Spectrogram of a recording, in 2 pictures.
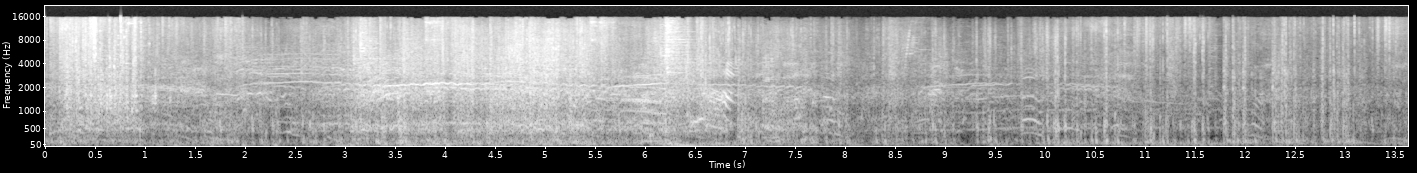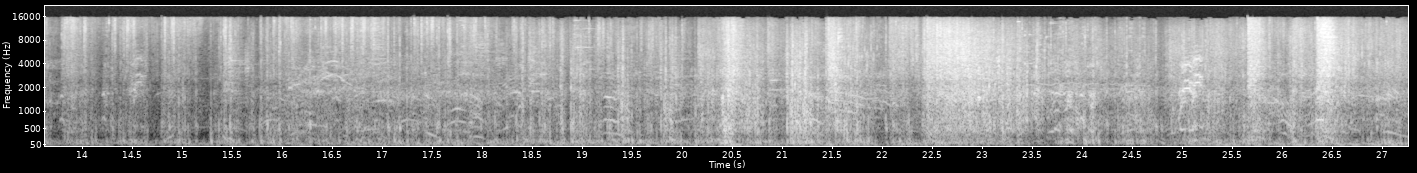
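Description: Horse hooves pound steadily at a gallop.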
